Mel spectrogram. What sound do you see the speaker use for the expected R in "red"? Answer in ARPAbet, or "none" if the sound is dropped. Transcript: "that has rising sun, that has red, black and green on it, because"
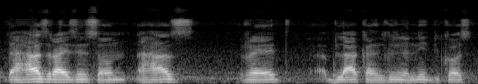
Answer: R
